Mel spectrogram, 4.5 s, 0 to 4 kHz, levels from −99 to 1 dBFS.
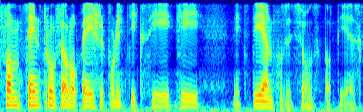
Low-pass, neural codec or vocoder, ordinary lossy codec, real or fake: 3.6 kHz; autoencoder, 22.05 kHz, a latent of 192 numbers a frame, VITS, trained on many speakers; none; fake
